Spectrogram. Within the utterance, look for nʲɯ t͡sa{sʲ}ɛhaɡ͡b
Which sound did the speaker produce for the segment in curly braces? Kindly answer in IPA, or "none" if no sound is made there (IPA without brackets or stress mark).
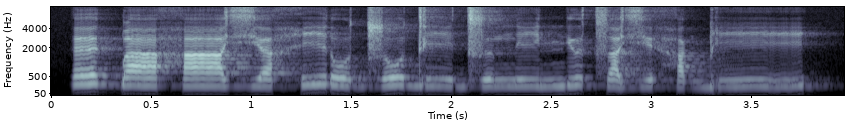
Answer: zʲ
